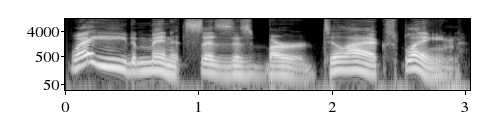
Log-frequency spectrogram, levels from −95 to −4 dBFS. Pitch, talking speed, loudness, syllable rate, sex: 150 Hz, 180 wpm, -17 LUFS, 4.2 syllables/s, male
